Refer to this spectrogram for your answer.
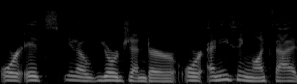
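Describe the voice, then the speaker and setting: A woman with a normal speaking voice, medium pitch and a moderate pace. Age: 40s. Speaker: gaming streamer. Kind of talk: casual live-stream chat while gaming.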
